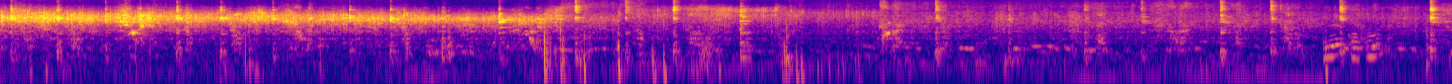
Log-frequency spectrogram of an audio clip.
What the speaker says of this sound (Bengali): রসুন পেঁয়াজটা একটু লাল লাল করে একটু ভেজে নিয়ে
